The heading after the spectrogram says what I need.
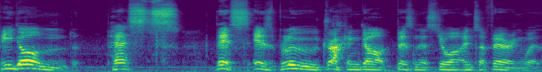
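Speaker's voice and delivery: huge, big, loud roaring dragon voice. The narrator voices a massive blue dragon crashing down before the group, big roaring dragon voice. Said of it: "It lets out in a big roaring voice".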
